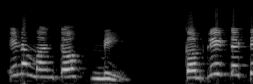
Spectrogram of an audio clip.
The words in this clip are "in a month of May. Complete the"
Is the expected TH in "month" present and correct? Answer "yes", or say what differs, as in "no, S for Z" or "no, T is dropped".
no, T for TH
